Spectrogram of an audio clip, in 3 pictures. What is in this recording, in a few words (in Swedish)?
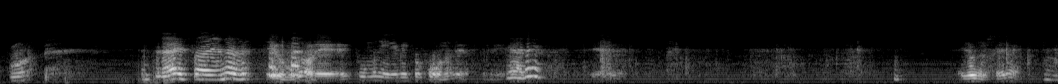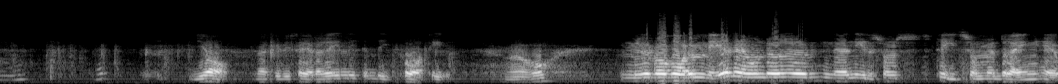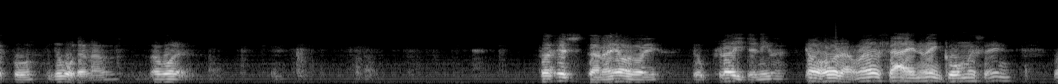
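Mjällby Blekinge, dialekter; Folkminnen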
